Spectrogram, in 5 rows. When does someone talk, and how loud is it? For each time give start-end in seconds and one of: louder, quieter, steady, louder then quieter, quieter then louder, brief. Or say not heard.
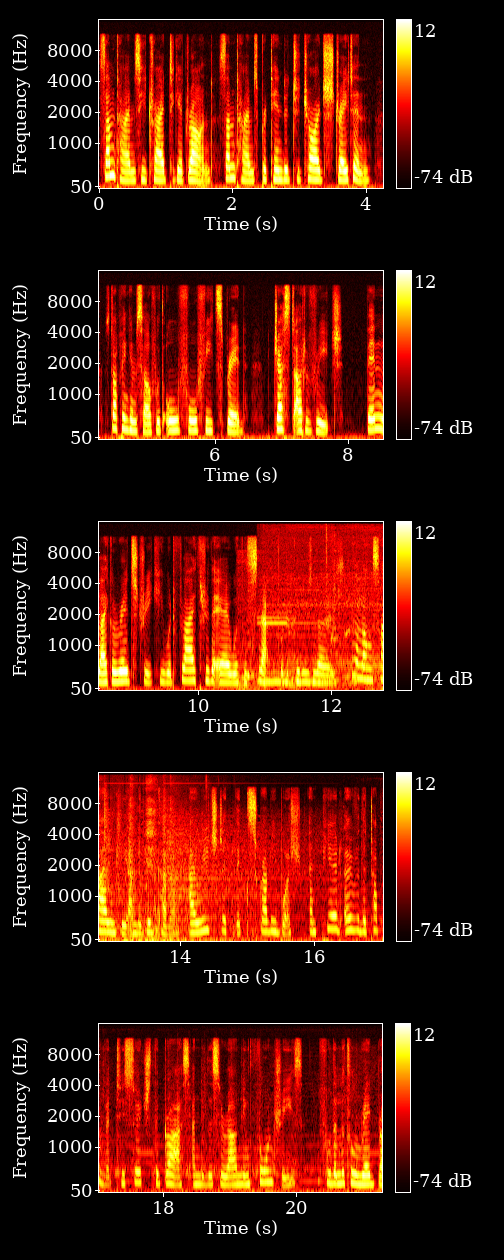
0.0-21.2 quieter.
